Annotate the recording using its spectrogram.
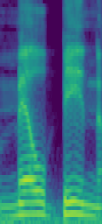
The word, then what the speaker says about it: Melbourne: It's pronounced Melbourne or Melbin, Australia, not Melbourne, Australia.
